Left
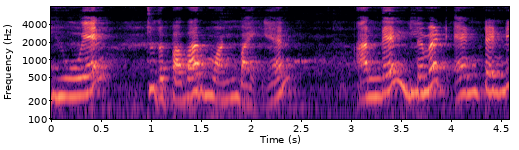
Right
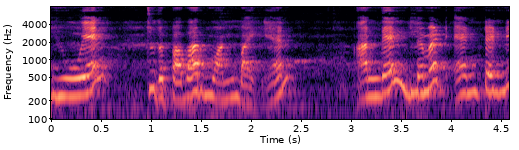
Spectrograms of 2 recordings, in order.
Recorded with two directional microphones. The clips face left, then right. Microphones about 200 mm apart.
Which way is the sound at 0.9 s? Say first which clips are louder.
Right 3 dB; 45° right (ahead or behind).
